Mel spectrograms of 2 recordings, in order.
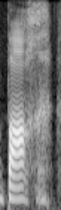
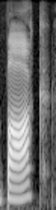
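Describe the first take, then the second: First: It is said the original German way. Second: It is said the everyday English way. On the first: The speaker calls it right. "it's actually Bach because it's German" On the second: The speaker calls it wrong. "Most people, everyday people, just say"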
